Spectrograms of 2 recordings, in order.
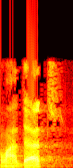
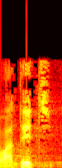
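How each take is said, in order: First: The vowel after the d is 'a'. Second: The vowel after the d is 'i'. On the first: "bi fathid dali" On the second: "wa kasriha"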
